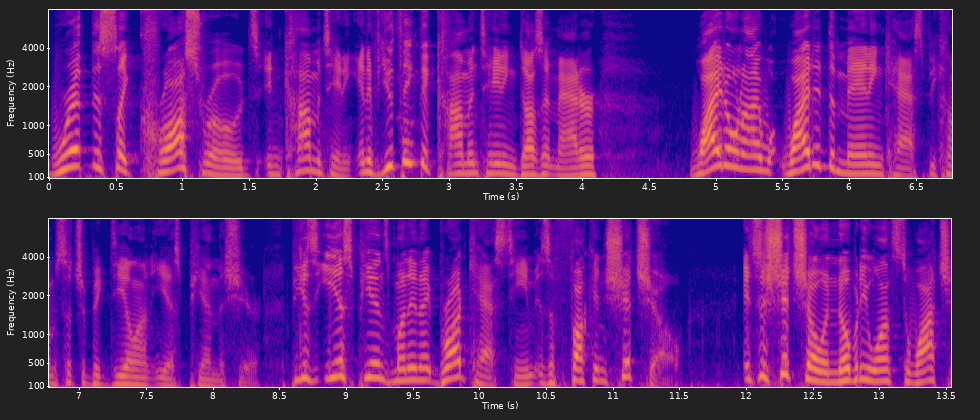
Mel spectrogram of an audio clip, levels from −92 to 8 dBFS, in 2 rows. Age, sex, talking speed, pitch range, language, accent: 30-49, male, 230 wpm, 140-205 Hz, English, American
